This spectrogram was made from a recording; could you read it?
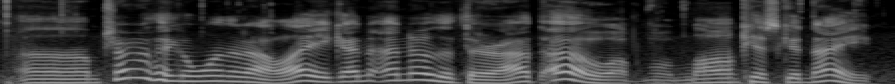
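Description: A man's voice: fairly high pitch, big pitch swings, a little fast. A man co-hosting a casual podcast, talking movies in a blunt, opinionated, profane way. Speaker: podcast co-host.

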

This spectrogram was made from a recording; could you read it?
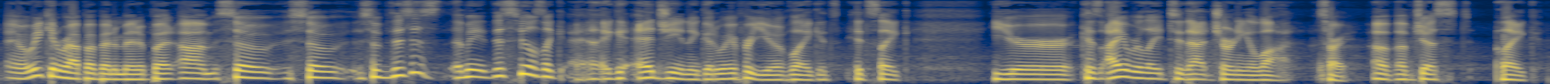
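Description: A man's voice: a little high, normal speed, few pauses. A man hosting a casual podcast discussion, reflective and rambling with frequent restarts. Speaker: podcast host.

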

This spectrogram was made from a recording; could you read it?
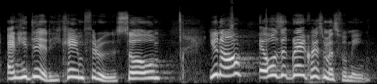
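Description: A young woman from England co-hosting a casual podcast, frank and animated, often laughing as she tells stories. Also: high-pitched, brisk. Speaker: podcast co-host. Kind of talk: casual chat.

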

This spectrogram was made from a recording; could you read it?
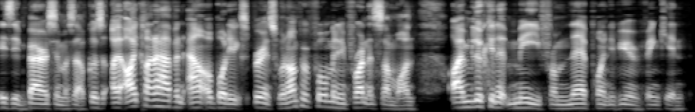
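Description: Guy with a medium pitch voice, casual chat, puts himself down, repeats words, very dry sound. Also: fast talker, a bit bright, no room sound. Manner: self-deprecating, repeats words, seeks agreement. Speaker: voice actor, guest.

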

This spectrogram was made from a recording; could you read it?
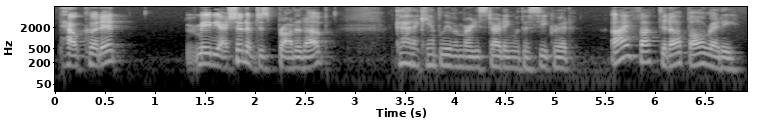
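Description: A woman's voice: sits low, brisk. A woman in her thirties playing an anxious, self-doubting new schoolteacher with a wry edge, in a naturalistic audio drama. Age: 30s. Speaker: actor in an audio play.

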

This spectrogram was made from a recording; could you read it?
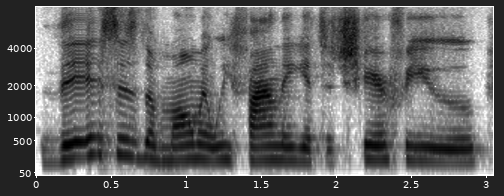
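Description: A woman with a thick Texas accent, talking as a guest in a casual podcast conversation, animated and emphatic with frequent laughter. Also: medium pitch, normal speed. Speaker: guest, new scholar.

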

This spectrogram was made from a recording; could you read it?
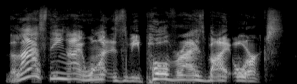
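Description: A man's voice: high voice, lively intonation, moderate pace, creaky, bright, forceful tone, slightly rough, no room sound, studio quality, full character voice. An actor playing a reluctant, complaining young male hero in a fantasy audio drama. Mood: exasperated, anxious. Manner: complaining, exasperated.

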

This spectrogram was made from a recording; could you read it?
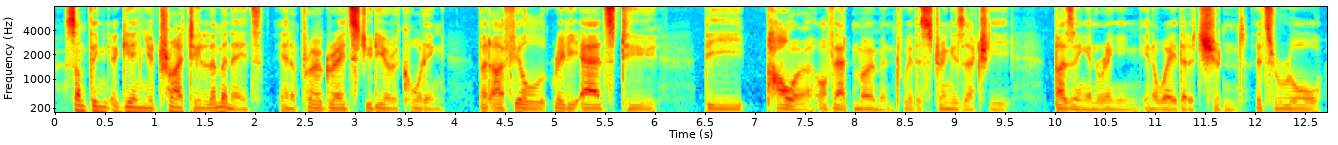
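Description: Low-voiced man explaining music, close and dry. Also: darkish tone, no room sound. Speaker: podcast host and composer explaining own music. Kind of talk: explanatory music podcast narration.

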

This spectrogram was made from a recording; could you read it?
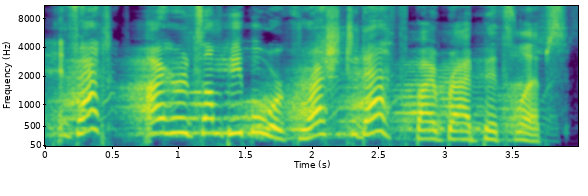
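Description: A woman's voice: high voice, big pitch swings, a little slow, noisy background, voice pushed up. A woman voicing a sarcastic teenage boy in an audiobook, melodramatic, mocking and teasing. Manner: exaggerated, mocking. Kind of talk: audiobook character voice.

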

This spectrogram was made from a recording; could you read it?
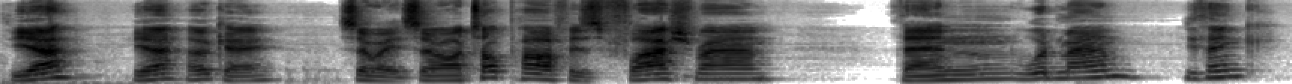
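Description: A man's voice: a little high, expressive, takes it slowly, sharp tone. A man co-hosting a podcast, chatting casually in a rambling, hesitant way with lots of fillers and restarts. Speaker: podcast co-host. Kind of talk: casual chat.

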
